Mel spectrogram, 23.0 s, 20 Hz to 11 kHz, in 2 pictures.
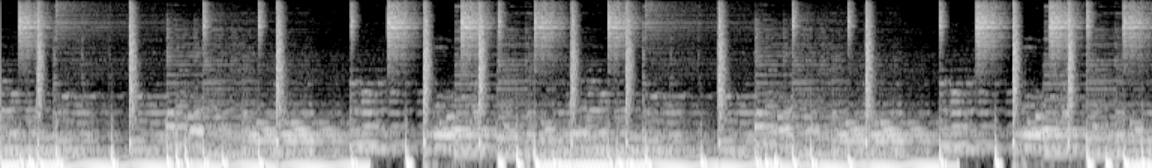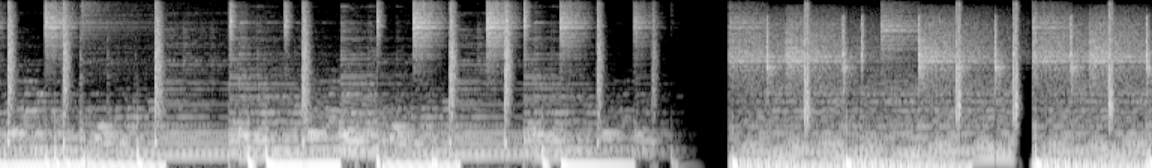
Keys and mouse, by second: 0.7-2.6 drag, 2.9-4.0 middle drag, 4.5-6.4 middle drag, 6.8 KP_1, 9.1-11.7 drag, 13.0 click, 14.3 click, 14.6 click, 15.4 click, 15.8-18.7 drag, 19.1 click, 19.6-20.9 drag, 21.7-22.2 drag.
